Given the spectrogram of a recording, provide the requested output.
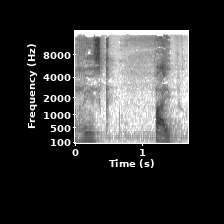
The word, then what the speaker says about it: RISC-V: RISC V. Se escribe RISC-BV, pero la B realmente quiere decir el número 5 en romano.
